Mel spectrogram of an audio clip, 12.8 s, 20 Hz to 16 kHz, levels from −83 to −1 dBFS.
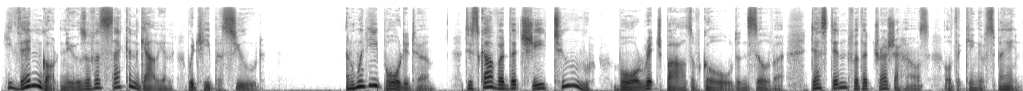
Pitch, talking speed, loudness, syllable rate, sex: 120 Hz, 175 wpm, -20 LUFS, 4.8 syllables/s, male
